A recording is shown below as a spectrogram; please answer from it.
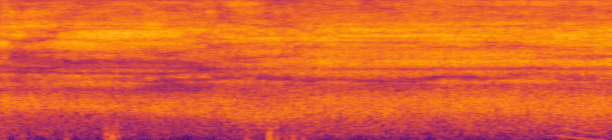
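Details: MSR Dragonfly liquid-fuel stove, owned a few years, flaring up during priming: loud hissing roar, heavy on the high end, with a few low pops. Owner suspects too much fuel but is unsure; thinks it needs a service.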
